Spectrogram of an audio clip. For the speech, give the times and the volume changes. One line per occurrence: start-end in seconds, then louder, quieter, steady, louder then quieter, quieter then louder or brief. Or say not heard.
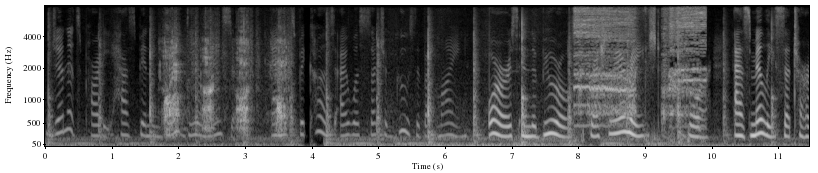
0.0-11.4 louder.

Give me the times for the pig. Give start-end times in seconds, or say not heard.
1.7-3.7, 7.9-9.9.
